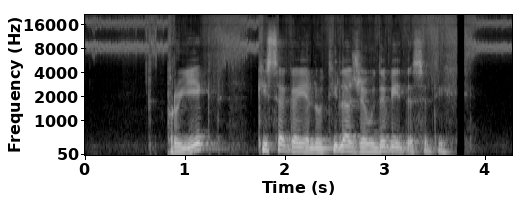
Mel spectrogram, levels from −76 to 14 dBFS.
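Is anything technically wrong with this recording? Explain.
Yes, there are three problems.

Converter idle tones run through the whole clip: a high whistle around 10 kHz and a grainy hiss under the quieter speech, about 23 dB below the signal. A delta-sigma converter working without dither settles into repeating bit patterns on small inputs, and those patterns produce this tone.

Gain pumping is also present from start to finish. The gain swings by around 10 dB, and the dynamics sound squashed. The likely cause is gain set far too high for the microphone, with a fast limiter or compressor clamping down on every peak.

A Bluetooth stall appears at 3.71 s. The sound drops out completely for 80 ms and resumes at 3.79 s. This is likely interference delaying packets until the headphones' buffer ran empty, so playback halted until the resent packets arrived.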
